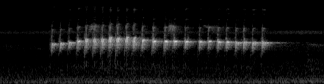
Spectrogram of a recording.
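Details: Green leafbird (cucak ijo) giving a lure call for bird trapping: a loud, fast, even trill of clear chirps lasting about two seconds, steady in pitch and then fading out, with little background noise.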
